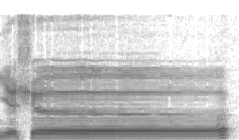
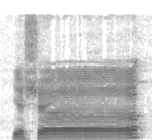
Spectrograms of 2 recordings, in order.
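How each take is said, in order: First: The long vowel is held for six counts. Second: The long vowel is held for four counts. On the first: "enam harakat" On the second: "dengan empat harakat"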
